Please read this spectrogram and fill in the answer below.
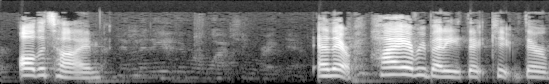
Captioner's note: faint voice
